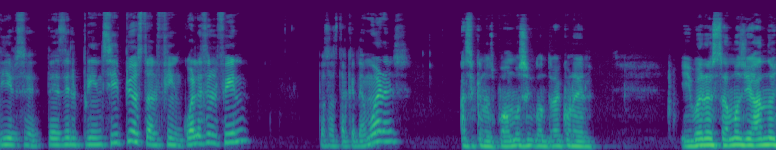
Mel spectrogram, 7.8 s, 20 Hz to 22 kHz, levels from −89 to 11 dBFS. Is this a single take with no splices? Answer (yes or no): yes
